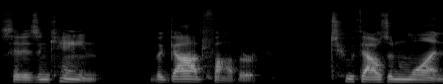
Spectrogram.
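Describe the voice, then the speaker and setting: Very slow male speech at a medium pitch, bright and sharp in tone, with fairly even intonation, on a very clean recording with a silent background. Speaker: film reviewer. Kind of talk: casual monologue review. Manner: rambling, unscripted with many fillers.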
